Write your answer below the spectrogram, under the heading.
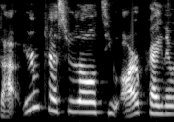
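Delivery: put-on light Southern accent, easy lilt. Retelling the nurse practitioner's call with test results: imitating Jamie's Southern accent. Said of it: "with her little Southern accent".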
